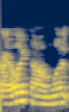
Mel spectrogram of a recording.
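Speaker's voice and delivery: plain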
